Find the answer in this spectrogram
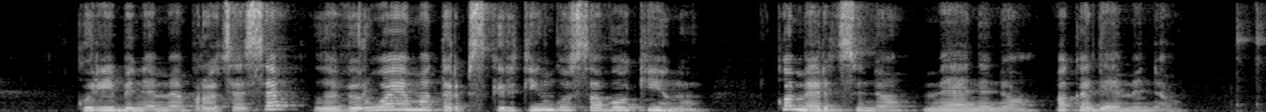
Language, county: Lithuanian, Panevėžys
